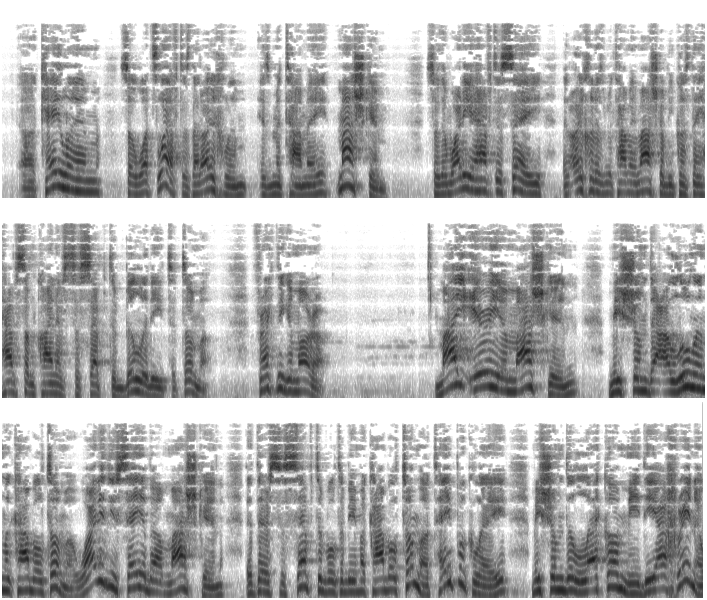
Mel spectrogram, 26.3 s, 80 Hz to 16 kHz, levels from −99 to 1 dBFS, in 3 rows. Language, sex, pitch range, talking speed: English, male, 130-205 Hz, 130 wpm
